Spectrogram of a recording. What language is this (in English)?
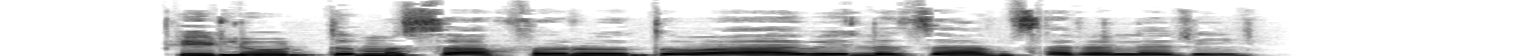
Pashto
